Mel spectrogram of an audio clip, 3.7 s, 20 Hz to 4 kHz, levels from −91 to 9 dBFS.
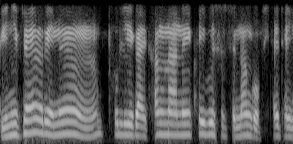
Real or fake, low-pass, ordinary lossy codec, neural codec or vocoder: real; 3.6 kHz; none; none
